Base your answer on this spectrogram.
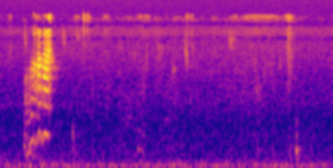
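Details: Three-week-old foster kittens learning to play indoors; one short, high, thin meow falling in pitch near the start, then quiet room hum with faint scuffles.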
